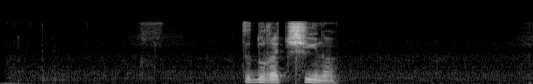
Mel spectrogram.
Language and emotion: Russian, angry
